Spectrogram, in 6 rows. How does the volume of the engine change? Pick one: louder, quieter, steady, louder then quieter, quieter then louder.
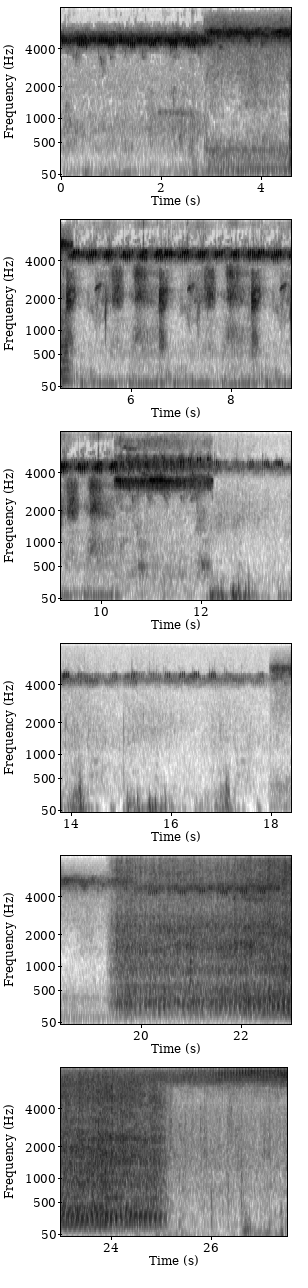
louder.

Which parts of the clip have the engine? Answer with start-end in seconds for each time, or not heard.
19.3-25.2.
